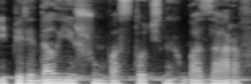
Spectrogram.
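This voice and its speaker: Over background music, a man speaks in a very deep, low pitch at a fairly slow pace. His tone is calm and soothing, with ordinary pitch variation. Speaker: author reading own works. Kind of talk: legend narration. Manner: calm, soothing.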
